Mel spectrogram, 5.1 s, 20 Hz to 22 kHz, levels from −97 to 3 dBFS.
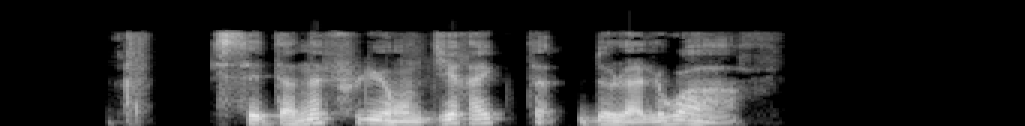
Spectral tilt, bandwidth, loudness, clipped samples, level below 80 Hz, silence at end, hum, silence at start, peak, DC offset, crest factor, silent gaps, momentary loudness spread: -5 dB/octave; 8.2 kHz; -16 LUFS; under 0.1%; -48 dBFS; 1.45 s; none; 0.6 s; 0 dBFS; under 0.1%; 18 dB; 0.77-1.04 s, 2.57-2.62 s; 18 LU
